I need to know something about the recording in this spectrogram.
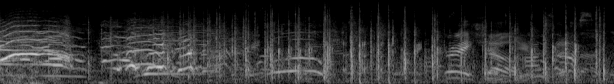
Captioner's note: cheers and applause; laughs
